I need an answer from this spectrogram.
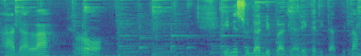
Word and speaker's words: rho: Ini cara bacanya adalah rho.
